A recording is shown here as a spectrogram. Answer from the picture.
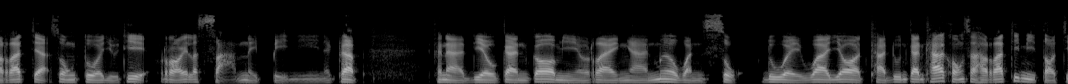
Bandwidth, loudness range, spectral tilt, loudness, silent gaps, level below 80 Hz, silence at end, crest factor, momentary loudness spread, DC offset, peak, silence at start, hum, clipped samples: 11 kHz; 3 LU; -4.5 dB/octave; -28 LUFS; none; -66 dBFS; 0 s; 24 dB; 12 LU; under 0.1%; -4 dBFS; 0 s; none; under 0.1%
